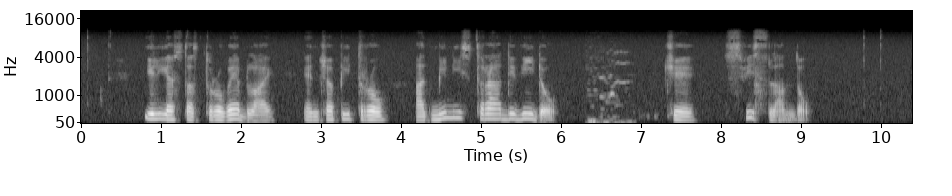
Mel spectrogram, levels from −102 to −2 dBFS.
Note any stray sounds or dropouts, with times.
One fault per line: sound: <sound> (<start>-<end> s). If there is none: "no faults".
sound: squeak (6.3-6.9 s)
